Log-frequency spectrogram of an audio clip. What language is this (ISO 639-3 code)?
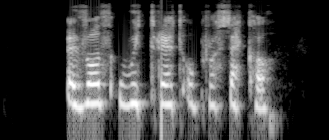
cym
